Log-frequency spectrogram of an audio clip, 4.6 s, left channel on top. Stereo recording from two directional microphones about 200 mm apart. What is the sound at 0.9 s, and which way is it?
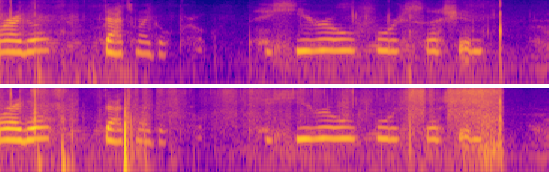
Speech, 15° left (ahead or behind).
